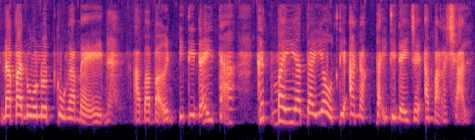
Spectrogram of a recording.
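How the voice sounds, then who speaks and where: A woman's voice: lowish voice, lively intonation, measured pace. A woman acting a worried, opinionated elderly wife and mother who complains and argues in an old radio drama. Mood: firm. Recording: dull lo-fi old radio recording.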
